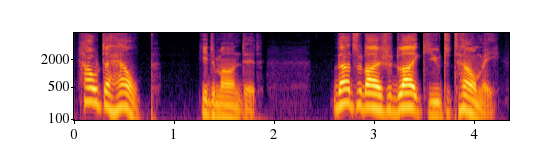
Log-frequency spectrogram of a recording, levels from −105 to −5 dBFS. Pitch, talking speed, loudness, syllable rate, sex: 145 Hz, 195 wpm, -18 LUFS, 5.3 syllables/s, male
